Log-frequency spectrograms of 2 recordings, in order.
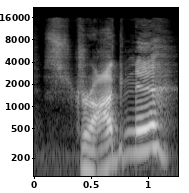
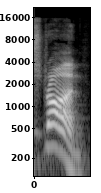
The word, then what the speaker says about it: Strawn: Like, that's what I read whenever I read your last name, is Strawn. But I could see people going, Stragne? Stragne? My grandma always spelt my name wrong. I've seen every combination of vowels possible at the end of my name. Yeah, I get that. Yeah. Correct! So it is Strawn.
